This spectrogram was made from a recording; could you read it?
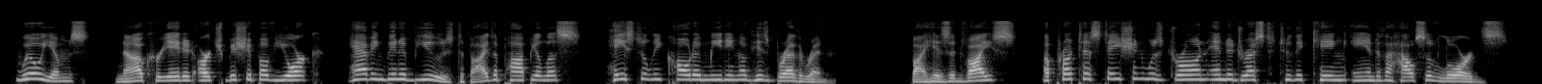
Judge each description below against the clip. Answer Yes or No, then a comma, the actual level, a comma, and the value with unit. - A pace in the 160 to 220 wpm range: No, average, 145 wpm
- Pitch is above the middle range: Yes, high, 200 Hz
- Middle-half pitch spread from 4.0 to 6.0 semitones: Yes, average, 4.5 semitones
